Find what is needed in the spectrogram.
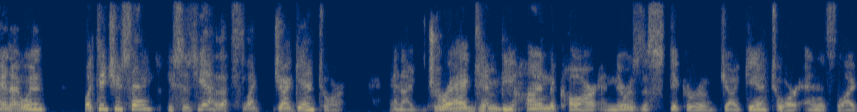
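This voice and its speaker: A man with an American accent, fairly high pitch and very wide pitch swings, at a moderate pace, in a dry, close sound with no echo. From New York City, Manhattan Upper West Side. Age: 60s. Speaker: artist and meeting host. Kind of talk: casual chat. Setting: video call.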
